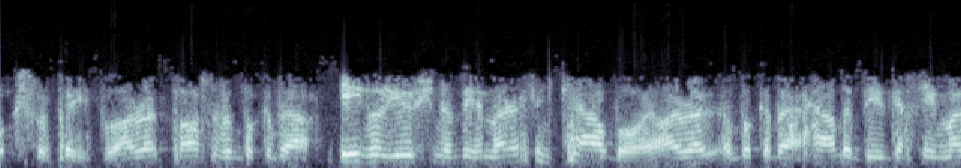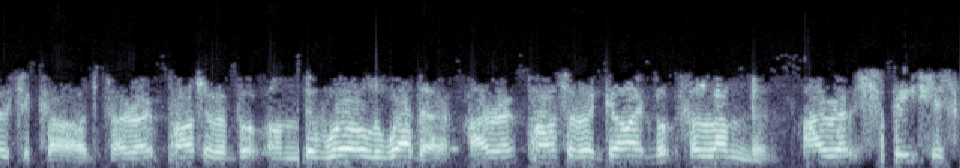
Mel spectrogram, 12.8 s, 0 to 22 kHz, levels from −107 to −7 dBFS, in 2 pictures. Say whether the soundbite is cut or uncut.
cut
